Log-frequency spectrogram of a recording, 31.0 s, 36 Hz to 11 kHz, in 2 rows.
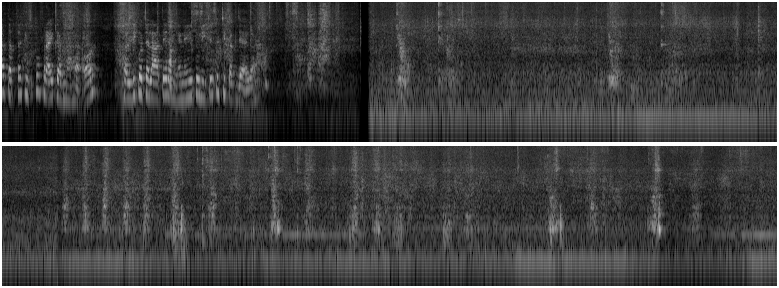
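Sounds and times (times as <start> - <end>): spice sizzling in a pan: 0.0 - 31.0
steady low hum: 7.4 - 31.0
spoon scraping and knocking pan: 16.6 - 21.8.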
